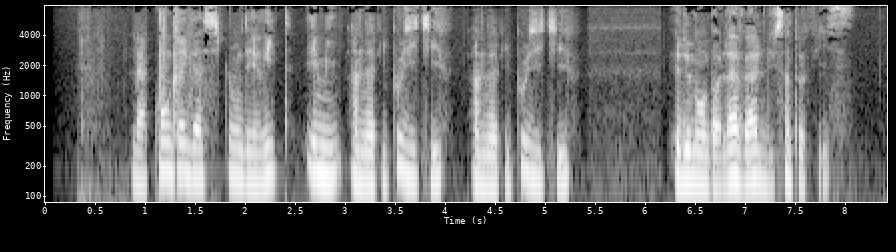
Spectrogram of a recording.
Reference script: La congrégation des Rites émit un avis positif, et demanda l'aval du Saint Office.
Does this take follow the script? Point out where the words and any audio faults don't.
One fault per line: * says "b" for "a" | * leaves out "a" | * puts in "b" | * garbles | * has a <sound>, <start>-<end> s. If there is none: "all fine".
* puts in "un avis positif"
